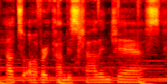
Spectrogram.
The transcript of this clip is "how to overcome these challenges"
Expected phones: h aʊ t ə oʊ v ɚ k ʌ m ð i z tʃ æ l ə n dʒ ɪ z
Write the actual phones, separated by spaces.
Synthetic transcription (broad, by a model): h aʊ t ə oʊ v ɚ k ʌ m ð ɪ s tʃ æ l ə n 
